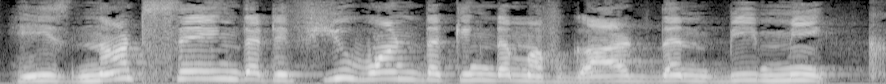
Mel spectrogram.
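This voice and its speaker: Man, spiritual teacher, slow deliberate discourse, fairly high voice. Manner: slow, deliberate, dramatic pauses, tells jokes.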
